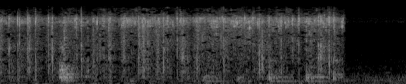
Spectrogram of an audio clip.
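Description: A metal strainer scrapes against a pan.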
